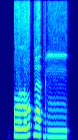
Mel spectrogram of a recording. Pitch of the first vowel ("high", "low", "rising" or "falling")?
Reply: low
